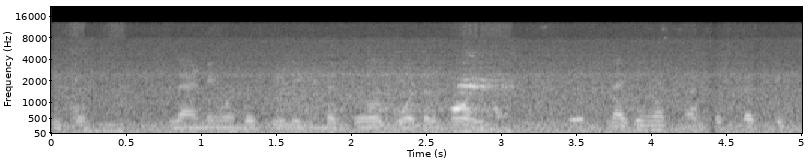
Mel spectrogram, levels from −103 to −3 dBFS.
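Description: From the start at 0.0 s to the end, a faint delayed copy of the speech runs behind it. This is an echo leak. The copy trails by about 291 ms and sits roughly 15 dB below the direct speech. It sounds like a ghost of the voice coming back. The likely cause is a loudspeaker on one side whose echo canceller let part of the pickup through.

Three short dips follow, each a case of speech suppressed in double talk. From 3.37 to 3.72 s the speech drops by around 15 dB. From 4.10 to 4.26 s there is a milder dip of about 5 dB. From 4.82 to 4.94 s it falls by about 10 dB. The likely cause is an echo canceller that heard both talkers at once and turned everything down.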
